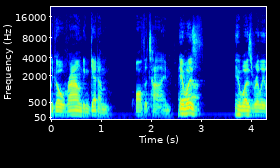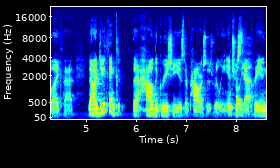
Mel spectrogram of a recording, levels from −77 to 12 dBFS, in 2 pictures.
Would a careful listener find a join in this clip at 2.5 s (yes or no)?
yes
